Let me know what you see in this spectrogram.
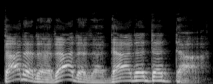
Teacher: That pattern just repeats itself over and over again. Starts high, works its way down with certain keywords that we bump up, but eventually we're ending up down.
